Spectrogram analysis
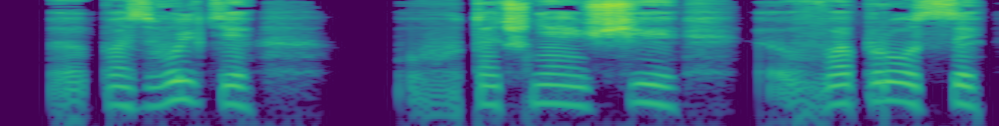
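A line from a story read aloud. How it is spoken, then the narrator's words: Hoarse wheeze. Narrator (Russian): просипел Сергей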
